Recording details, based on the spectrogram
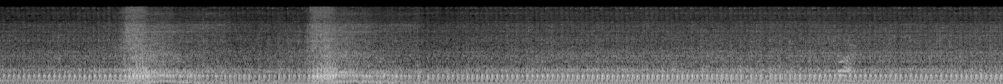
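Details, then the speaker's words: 1970 Honda Trail 90, previously non-running (previous owner said it overheated), just restarted: single-cylinder putters at fairly steady idle with brief throttle blips, producing a lot of white exhaust smoke; owner unsure whether it's just burn-off. "I don't know if it's burn off or might be No a lot of white smoke right now"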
